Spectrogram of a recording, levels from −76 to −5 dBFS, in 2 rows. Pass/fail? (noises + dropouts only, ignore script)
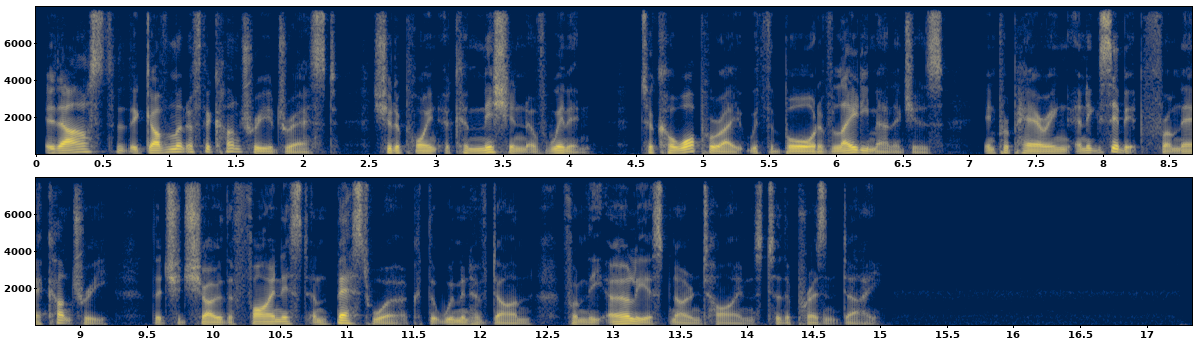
pass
